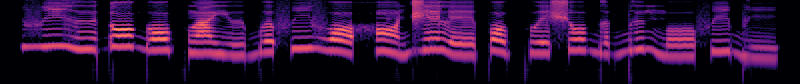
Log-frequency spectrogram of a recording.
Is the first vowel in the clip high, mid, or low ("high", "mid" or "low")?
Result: high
